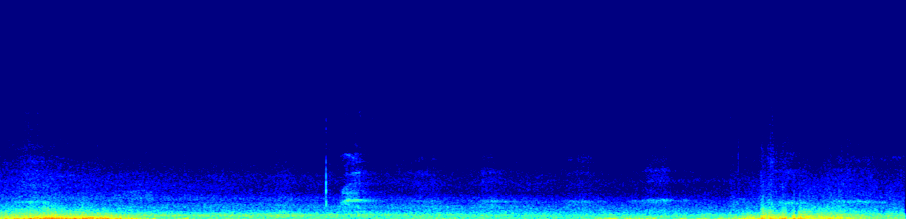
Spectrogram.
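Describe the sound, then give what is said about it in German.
Strong wind buffets the microphone outdoors on a spiral staircase beside a ferry, a loud, low roaring rumble that swells at the start, eases to a steadier rush, then surges again near the end. “Ja, es ist eine ganze Menge Wind, wie ihr das alle merkt. Hier geht's richtig ab.”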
